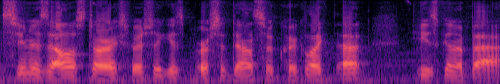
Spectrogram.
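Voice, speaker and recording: A man races at a very fast pace, his fairly high pitch held in fairly even intonation. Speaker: gaming video commentator. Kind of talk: gameplay commentary tutorial. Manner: casual, filler-heavy.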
